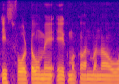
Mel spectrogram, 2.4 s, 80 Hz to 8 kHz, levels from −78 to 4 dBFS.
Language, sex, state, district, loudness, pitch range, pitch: Hindi, male, Uttar Pradesh, Shamli, -17 LUFS, 105-110 Hz, 105 Hz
